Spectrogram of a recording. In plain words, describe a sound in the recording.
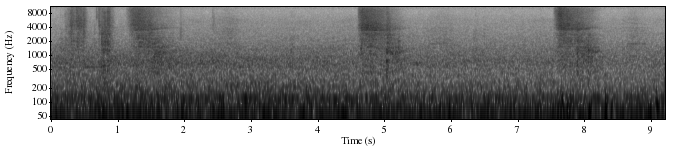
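A man breathes out sharply with effort.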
